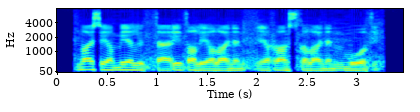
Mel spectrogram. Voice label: cleaned babble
